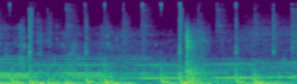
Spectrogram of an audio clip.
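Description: Water poured from a bottle to wash a truck, with repeated wet squishing, splashing and dripping bursts in an uneven rhythm, close and fairly loud.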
